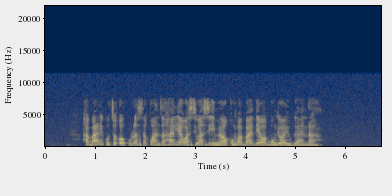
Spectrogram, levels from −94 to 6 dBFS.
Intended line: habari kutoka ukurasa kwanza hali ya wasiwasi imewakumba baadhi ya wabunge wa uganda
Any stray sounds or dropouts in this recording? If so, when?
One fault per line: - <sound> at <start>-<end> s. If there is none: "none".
none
